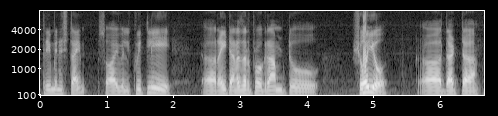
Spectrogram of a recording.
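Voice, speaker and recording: A middle-aged man with an Indian English accent teaches a programming class, pausing often on "uh" as he walks through each step. His voice is smooth and clear, recorded close and dry in a studio. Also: mid-range voice, a little mellow, no room sound. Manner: many hesitant "uh" fillers, explains step by step. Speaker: programming lecturer. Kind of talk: classroom lecture. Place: studio set, indoors.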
